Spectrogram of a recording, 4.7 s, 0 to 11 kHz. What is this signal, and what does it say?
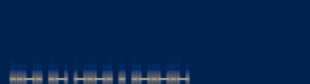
Morse code, heard as a keyed tone, about 25 wpm, 700 Hz. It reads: FACE.
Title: Sentences from Top 1100 Words 25wpm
